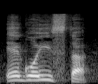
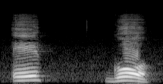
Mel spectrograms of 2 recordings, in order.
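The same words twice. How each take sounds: First: Said in the usual way. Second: "e-go-is-ta" spelled out very slowly, syllable by syllable; "e-go-is-ta" slow, each syllable apart. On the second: Shown as a demonstration. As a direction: stretch egoísta into its syllables.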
